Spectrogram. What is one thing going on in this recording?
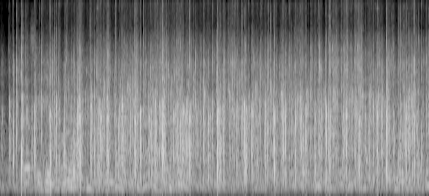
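A crowd applauds with many hands clapping throughout.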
